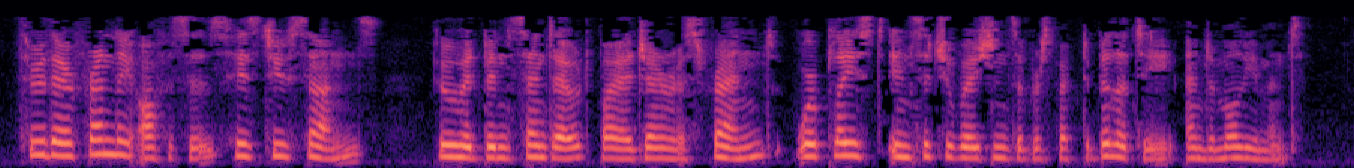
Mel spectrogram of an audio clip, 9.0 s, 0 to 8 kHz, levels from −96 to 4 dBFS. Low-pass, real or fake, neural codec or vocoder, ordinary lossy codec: 7.2 kHz; real; none; MP3, 24 kbps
